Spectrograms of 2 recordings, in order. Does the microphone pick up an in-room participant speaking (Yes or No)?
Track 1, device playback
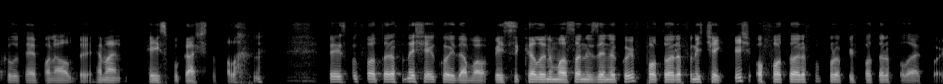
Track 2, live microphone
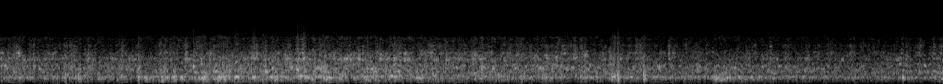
No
